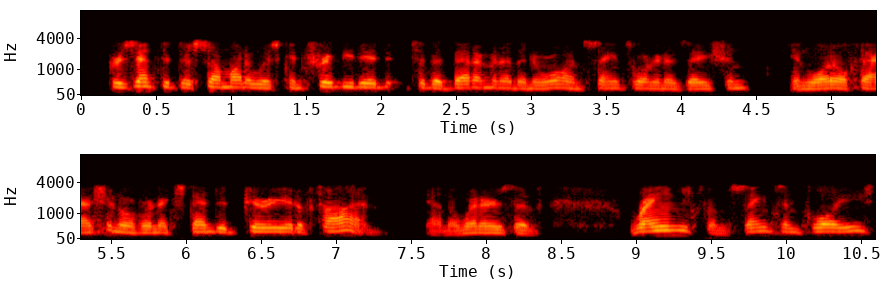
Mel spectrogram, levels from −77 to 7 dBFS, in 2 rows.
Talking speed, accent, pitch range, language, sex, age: 180 wpm, American, 95-120 Hz, English, male, 50-69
